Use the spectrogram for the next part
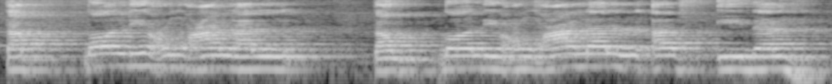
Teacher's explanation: tattali'u nya pendek, jadi langsung tattali'u 'alal afidah, bukan allati tattali'u 'alal afidah, karena masih mikir sehingga dipanjangkan, juga tidak boleh langsung di sini.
